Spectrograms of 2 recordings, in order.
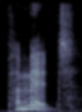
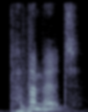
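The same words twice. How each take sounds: First: The stress is on the second syllable. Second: The stress is on the first syllable. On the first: It is a verb. "the corresponding verb is stressed on the stem" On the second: It is a noun or adjective. "Many nouns and adjectives are stressed on the prefix"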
